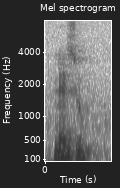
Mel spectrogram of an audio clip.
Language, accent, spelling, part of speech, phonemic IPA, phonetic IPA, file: Armenian, Eastern Armenian, լեզու, noun, /leˈzu/, [lezú], Hy-լեզու.ogg
- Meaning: 1. tongue (of humans and animals) 2. tongue (of an animal used as food) 3. language 4. tongue (style or quality of speech) 5. speech, talk 6. quality of having a sharp tongue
